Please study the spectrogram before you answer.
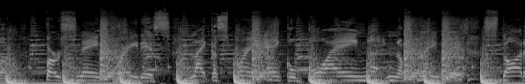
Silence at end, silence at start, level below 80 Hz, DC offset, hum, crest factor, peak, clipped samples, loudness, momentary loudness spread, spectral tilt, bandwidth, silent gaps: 0 s; 0 s; -30 dBFS; under 0.1%; none; 14 dB; -10 dBFS; under 0.1%; -26 LUFS; 4 LU; -5 dB/octave; 14 kHz; none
